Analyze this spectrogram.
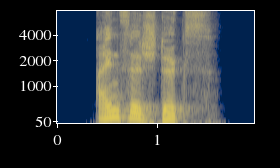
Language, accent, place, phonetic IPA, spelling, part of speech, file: German, Germany, Berlin, [ˈaɪ̯nt͡sl̩ˌʃtʏks], Einzelstücks, noun, De-Einzelstücks.ogg
- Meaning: genitive singular of Einzelstück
